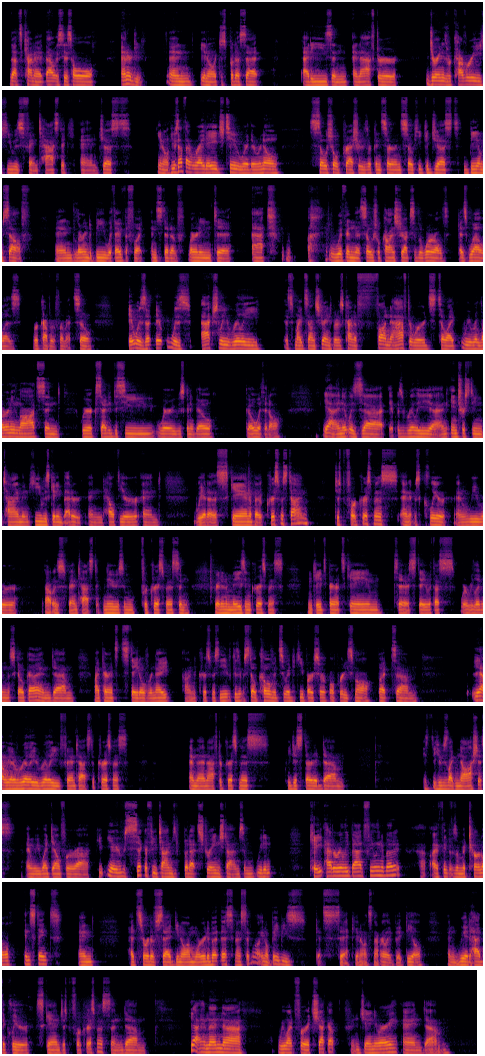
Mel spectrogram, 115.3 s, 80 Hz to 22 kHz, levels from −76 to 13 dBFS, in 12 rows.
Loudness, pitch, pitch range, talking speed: -19 LUFS, 120 Hz, 115-130 Hz, 160 wpm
